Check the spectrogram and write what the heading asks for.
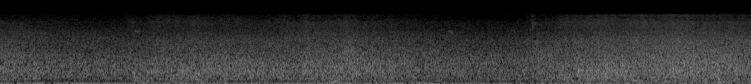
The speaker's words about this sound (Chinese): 你听见海浪的声音，就像是平静又优美的旋律。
